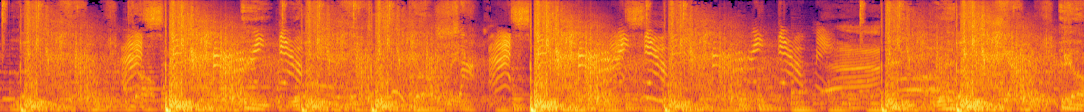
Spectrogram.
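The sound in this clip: Gunfire and heavy booming blasts in a shooting scene, dense and nearly continuous, with voices talking over the noise throughout.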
